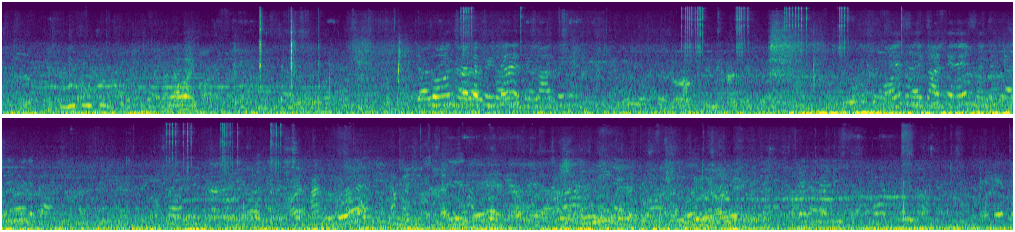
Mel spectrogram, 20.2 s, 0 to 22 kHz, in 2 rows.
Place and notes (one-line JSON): {"title": "Empress Market, Karachi, Pakistan - Walkthrough of Empress Market", "date": "2015-10-13 18:23:00", "description": "Circular walk through of Empress Market as part of a tour. Recording starts from the middle and ends in the street outside.\nRecorded using OKM Binaurals", "latitude": "24.86", "longitude": "67.03", "altitude": "14", "timezone": "Asia/Karachi"}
